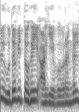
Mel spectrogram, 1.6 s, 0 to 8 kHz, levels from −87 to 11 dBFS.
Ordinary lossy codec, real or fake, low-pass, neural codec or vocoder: none; real; none; none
